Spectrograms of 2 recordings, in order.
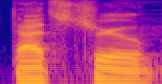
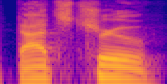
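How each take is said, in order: Both takes have the same delivery.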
